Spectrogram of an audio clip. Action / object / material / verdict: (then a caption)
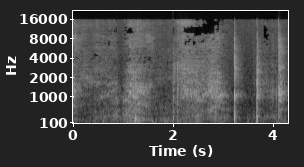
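tap / small cardboard box / cardboard / none. A small, hollow, light blue-green rectangular cardboard cosmetics box is held in one hand close to the microphone and tapped and scratched with long painted nails. Soft, hissy scratching runs throughout, broken by five short, dry, hollow taps that die away almost at once.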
